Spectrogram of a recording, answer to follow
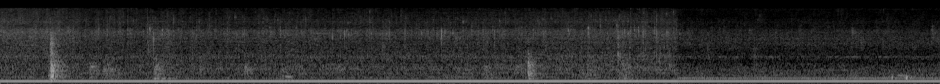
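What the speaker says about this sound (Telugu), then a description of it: "బ్రౌన్ కలర్ వచ్చే వరకు ఫ్రై చేసుకోవాలి" Onions fry in a pan until brown with a steady close sizzle, a few sharp stirring clinks, and a constant low hum beneath.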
